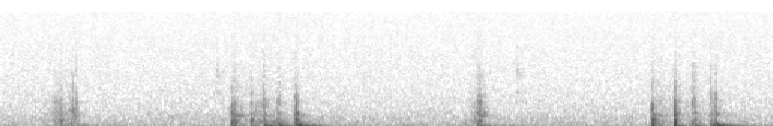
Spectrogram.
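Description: Long nails and fingertips scratch and tap a black foam microphone windscreen from both sides. The result is soft, muffled, deep thumps and rustles in short clustered bursts, with almost no bright content and very little ring after each touch.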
